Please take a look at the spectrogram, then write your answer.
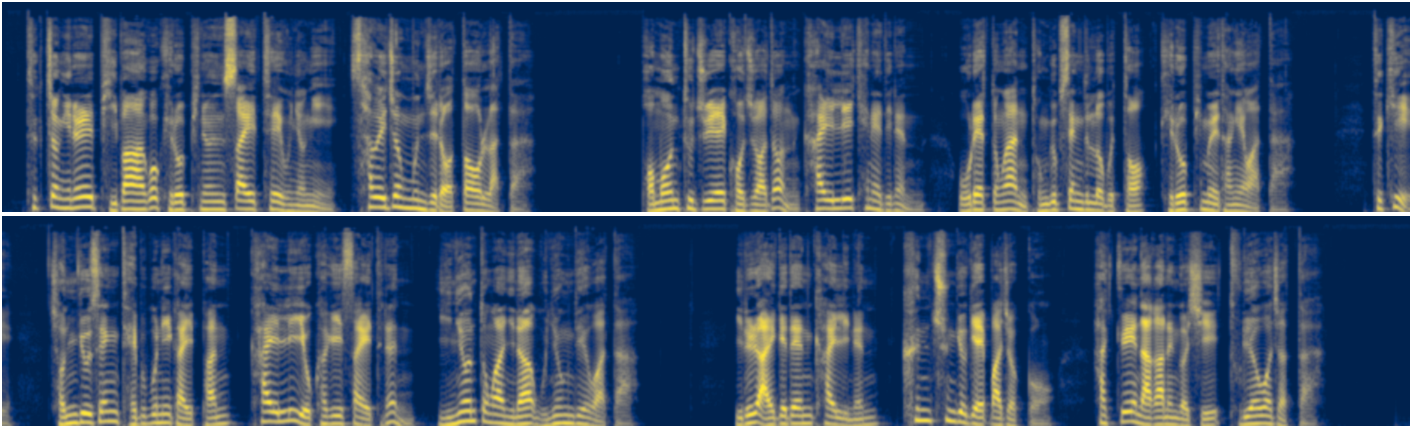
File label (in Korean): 내레이션; 도덕; 사이버 윤리와 예절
